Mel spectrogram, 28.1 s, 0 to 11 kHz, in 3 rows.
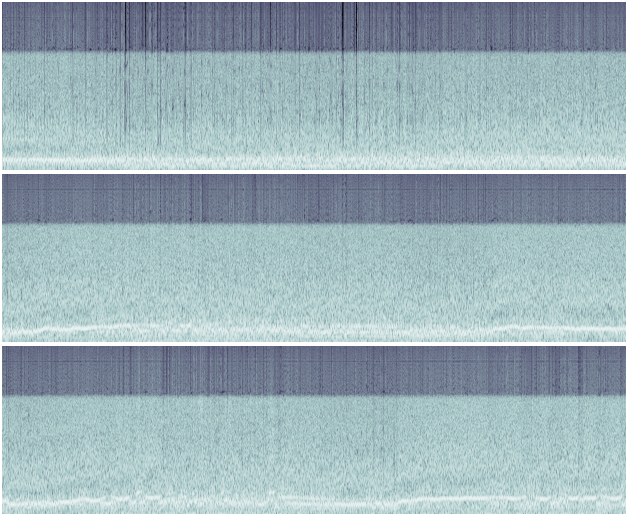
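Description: Onboard sound of a dirt-track modified race car's V8 engine, loud under a constant rush of noise; its pitch holds fairly steady at first, then from about a third of the way in rises and falls again and again as the throttle is worked on and off.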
